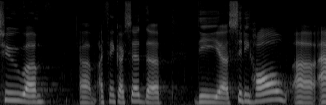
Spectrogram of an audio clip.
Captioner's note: none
